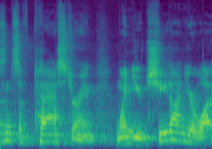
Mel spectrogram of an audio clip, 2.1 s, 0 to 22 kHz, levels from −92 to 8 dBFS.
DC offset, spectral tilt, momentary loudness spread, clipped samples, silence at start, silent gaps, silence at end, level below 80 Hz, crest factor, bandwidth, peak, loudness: under 0.1%; -4 dB/octave; 7 LU; under 0.1%; 0 s; none; 0 s; -72 dBFS; 16 dB; over 20 kHz; -2 dBFS; -18 LUFS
